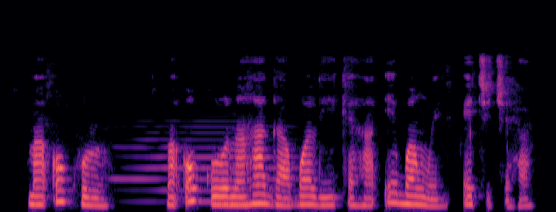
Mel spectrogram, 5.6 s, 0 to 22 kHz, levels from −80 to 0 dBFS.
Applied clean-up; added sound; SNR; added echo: none; Wind instrument, woodwind instrument; 19 dB; none.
